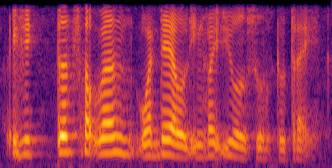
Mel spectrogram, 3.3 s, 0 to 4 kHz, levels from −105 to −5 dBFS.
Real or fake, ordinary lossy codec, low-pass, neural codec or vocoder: fake; none; 3.6 kHz; codec, 16 kHz, 2 kbps, FunCodec, trained on LibriTTS, 25 frames a second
